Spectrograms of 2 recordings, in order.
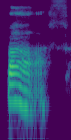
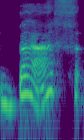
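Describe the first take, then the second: First: The vowel is a long open 'ah' sound. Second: The vowel is a short 'a' as in bat. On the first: "in your accent, you'll say ah, you say bath" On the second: "that I don't say any differently from the vowel in the word bat"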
